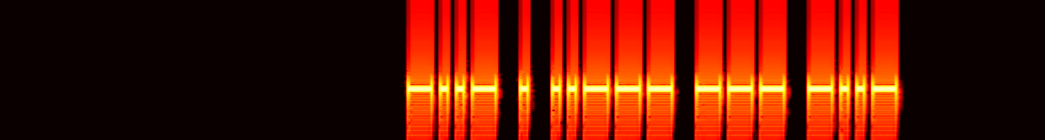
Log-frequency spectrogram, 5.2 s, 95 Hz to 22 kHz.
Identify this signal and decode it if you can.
Morse code, heard as a keyed tone, about 30 wpm, 700 Hz. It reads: XE2OX
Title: DXCC-100 Call Signs - 5 Characters - 30wpm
